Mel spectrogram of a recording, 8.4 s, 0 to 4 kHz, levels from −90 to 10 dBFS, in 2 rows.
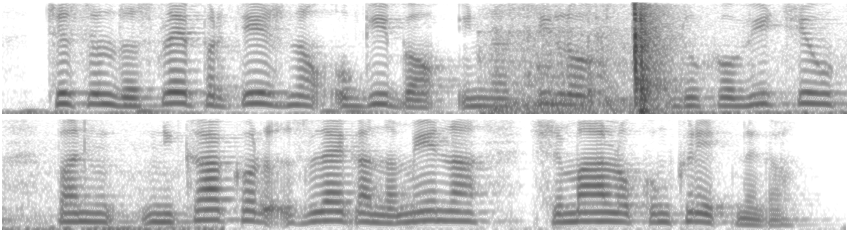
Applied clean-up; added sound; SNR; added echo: none; Drawer open or close; -4 dB; none.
